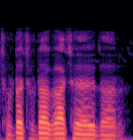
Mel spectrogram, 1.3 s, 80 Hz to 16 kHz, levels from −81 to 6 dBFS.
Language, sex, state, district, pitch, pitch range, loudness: Hindi, male, Jharkhand, Deoghar, 120 Hz, 110-130 Hz, -18 LUFS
